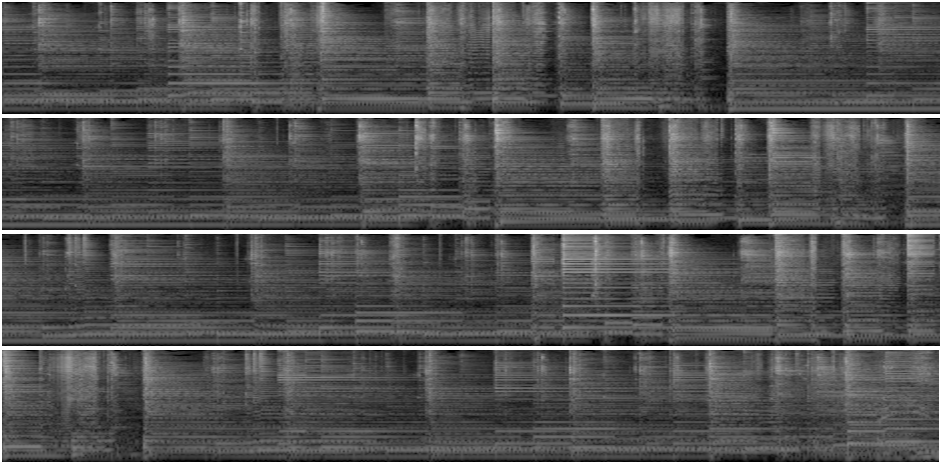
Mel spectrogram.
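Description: Acoustic guitar strumming chords in a song's instrumental intro, with brief breaks in the strumming about three and a half and nine seconds in.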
